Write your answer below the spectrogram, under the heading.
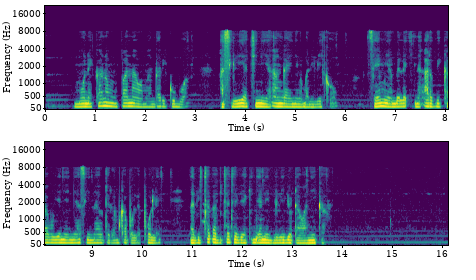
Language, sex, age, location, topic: Swahili, male, 25-35, Nairobi, government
